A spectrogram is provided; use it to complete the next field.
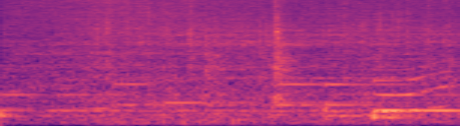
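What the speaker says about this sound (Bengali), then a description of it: "আমি সামান্য একটু সর্ষের তেল নিলাম দিয়ে তেলটাকে ভালো করে গরম করব একটা তেজপাতা দিলাম আর একটা শুকনো লঙ্কা দিলাম একটু রাঁধুনি দিলাম" Bay leaf, dried chili and radhuni crackle and sizzle in hot mustard oil, a close, steady frying hiss with a few small pops and clinks near the end and no speech.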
